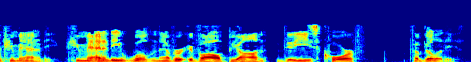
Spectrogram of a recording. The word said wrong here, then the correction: fallibility: Am I saying that right? Fabilities? What does fability mean? Hold on. I'm looking it up. Copy, paste, enter. Fability. The tendency to make a mistake. Oh, fallibility. My bad.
